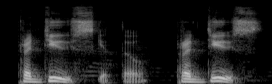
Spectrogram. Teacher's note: Terus si O-nya itu kita pakai bentuk lemahnya. Jadi bacanya pakai schwa.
